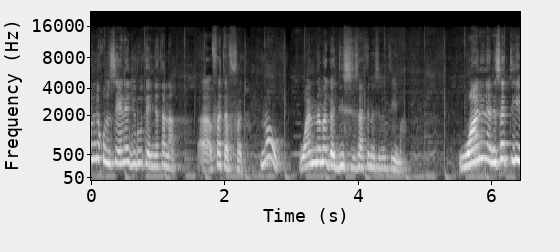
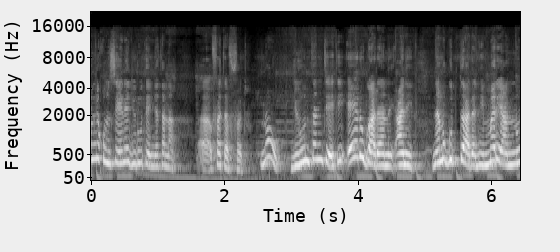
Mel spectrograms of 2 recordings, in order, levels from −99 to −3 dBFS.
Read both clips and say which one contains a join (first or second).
first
